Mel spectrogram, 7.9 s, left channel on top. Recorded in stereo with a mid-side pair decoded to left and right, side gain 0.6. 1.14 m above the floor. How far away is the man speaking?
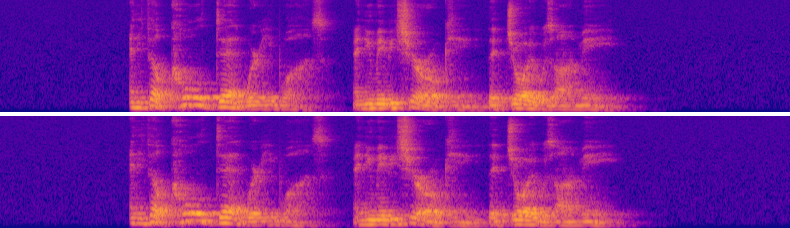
About 1.0 m.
